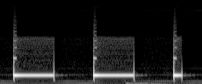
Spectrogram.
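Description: Telephone busy tone after a call is cut off: three evenly spaced steady beeps at the same pitch, each about half a second long, with nothing else around them.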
